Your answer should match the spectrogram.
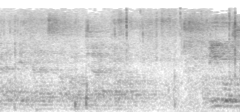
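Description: A short lull in a judge's spoken reading in a large courtroom, with two sharp clicks a little under a second in and fainter ones after.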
